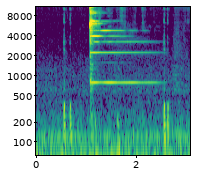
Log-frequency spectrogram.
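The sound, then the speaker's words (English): A single bright bell ding strikes once and rings out with a clear, shimmering tone that fades over about a second, with faint clicks before and after against a quiet background. “I have to find the bell.”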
